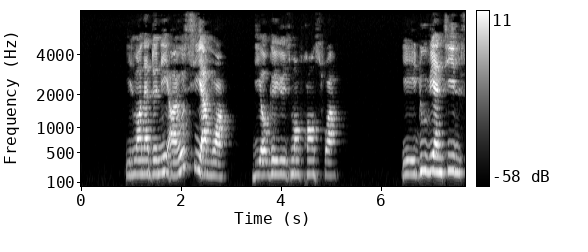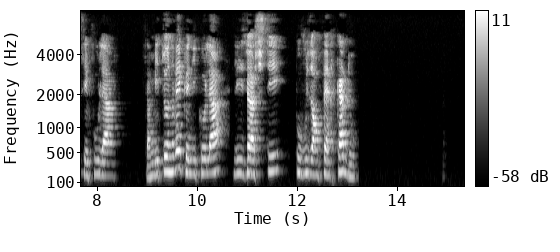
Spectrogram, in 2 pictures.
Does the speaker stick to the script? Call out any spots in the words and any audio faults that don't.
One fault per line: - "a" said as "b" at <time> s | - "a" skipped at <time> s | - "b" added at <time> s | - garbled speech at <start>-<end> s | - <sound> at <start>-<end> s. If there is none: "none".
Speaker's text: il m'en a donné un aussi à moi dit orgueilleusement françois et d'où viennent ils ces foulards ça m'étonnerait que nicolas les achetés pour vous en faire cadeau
none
